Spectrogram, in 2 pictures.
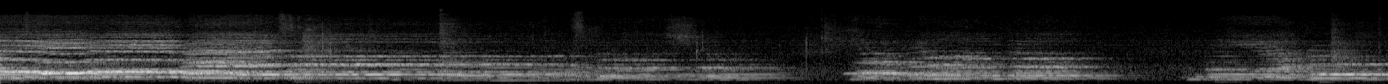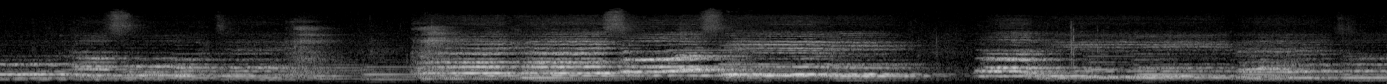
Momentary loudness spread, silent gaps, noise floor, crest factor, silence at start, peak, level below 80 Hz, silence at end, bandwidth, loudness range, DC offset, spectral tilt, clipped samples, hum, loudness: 17 LU; none; -52 dBFS; 20 dB; 0 s; -4 dBFS; -78 dBFS; 0 s; 14.5 kHz; 13 LU; under 0.1%; -3 dB/octave; under 0.1%; none; -23 LUFS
